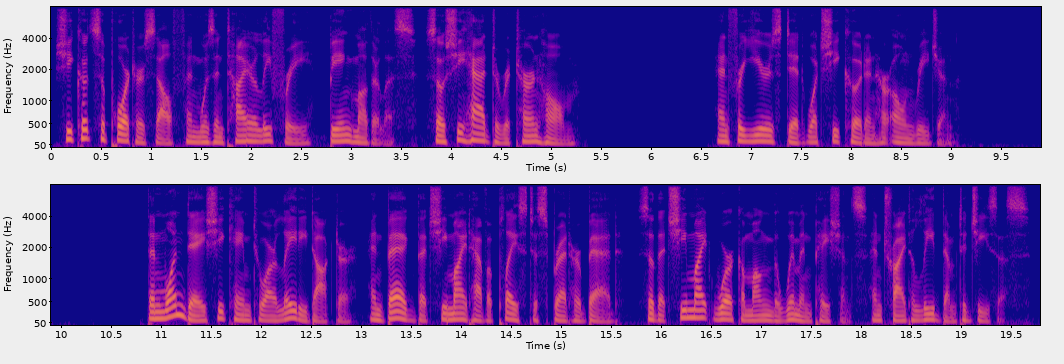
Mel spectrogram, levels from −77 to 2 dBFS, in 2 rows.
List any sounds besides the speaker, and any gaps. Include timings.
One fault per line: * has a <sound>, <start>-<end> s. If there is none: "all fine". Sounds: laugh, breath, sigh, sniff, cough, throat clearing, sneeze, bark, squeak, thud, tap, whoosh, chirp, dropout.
all fine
